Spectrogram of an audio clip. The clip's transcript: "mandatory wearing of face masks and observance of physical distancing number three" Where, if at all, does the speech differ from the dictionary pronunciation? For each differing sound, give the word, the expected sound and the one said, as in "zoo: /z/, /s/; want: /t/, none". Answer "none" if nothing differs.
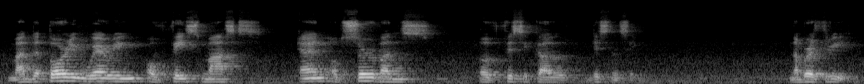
observance: /z/, /s/; physical: /z/, /s/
